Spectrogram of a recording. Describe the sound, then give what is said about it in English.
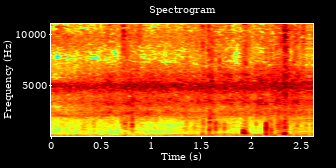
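Footsteps of people walking up a road: several steps land at an uneven pace over a steady background hiss, with no talking. “I'm thinking, if you want, we'll walk up this road.”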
